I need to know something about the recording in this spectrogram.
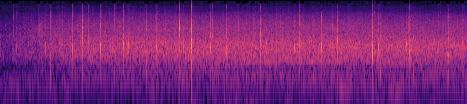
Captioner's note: applause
